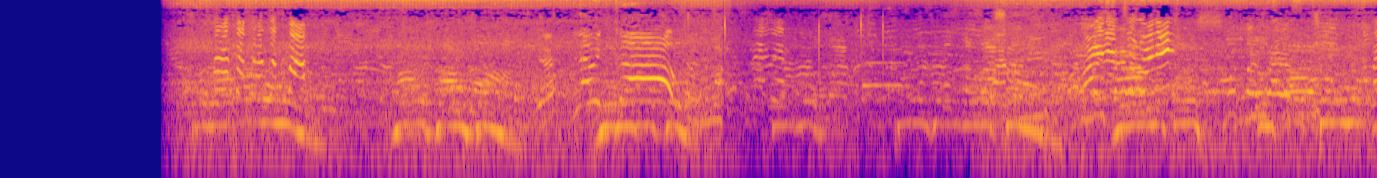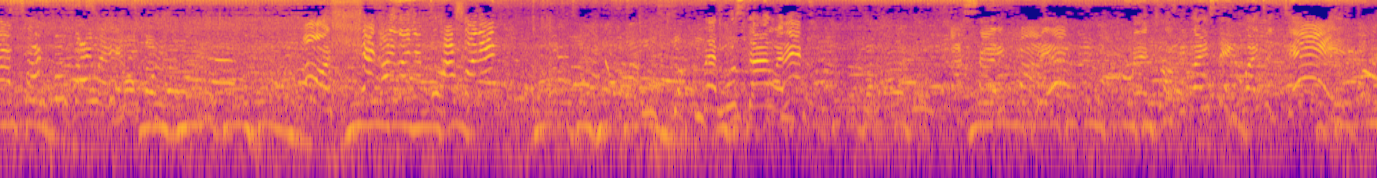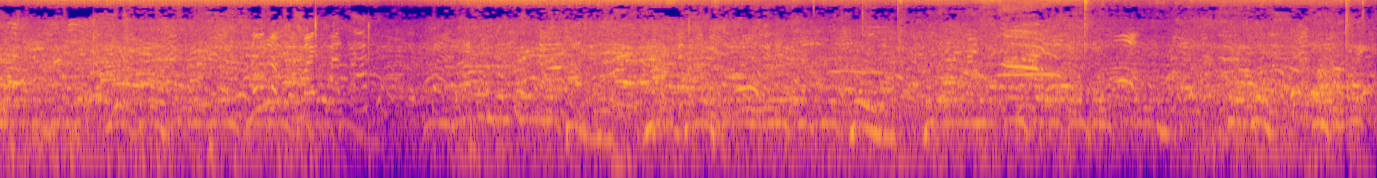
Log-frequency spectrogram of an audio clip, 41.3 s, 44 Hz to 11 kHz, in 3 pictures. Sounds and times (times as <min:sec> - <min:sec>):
Speech: 0:01.7 - 0:41.3.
